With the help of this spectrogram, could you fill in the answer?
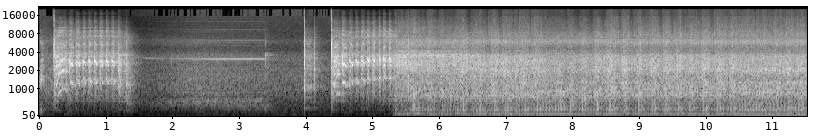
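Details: Yamaha YZF-R6 after ECU connector replacement: two short starter bursts, catches and settles into smooth steady even idle; healthy start and running.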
